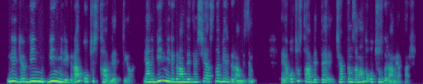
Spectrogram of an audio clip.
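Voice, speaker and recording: Against a quiet background, a woman talks at a moderate pace in a high voice with a dark, mellow tone and lively intonation. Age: 30s. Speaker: product presenter; presenter. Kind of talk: online presentation; product presentation explaining slides. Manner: halting. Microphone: webcam.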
